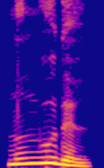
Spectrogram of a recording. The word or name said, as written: ಮುಂಗೂದಲು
